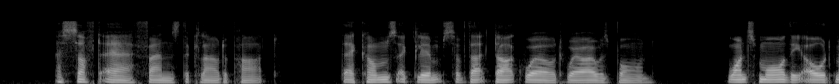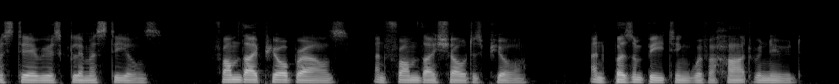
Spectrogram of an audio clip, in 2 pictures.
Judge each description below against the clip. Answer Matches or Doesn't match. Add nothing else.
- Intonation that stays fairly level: Matches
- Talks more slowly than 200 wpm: Matches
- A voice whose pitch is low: Matches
